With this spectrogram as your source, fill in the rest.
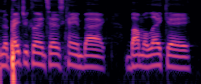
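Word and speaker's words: Bamileke: So I started with a Patriot test, and the Patriot test came back Bamaleke people or Bamake people, how it can be pronounced in French, of Cameroon.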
